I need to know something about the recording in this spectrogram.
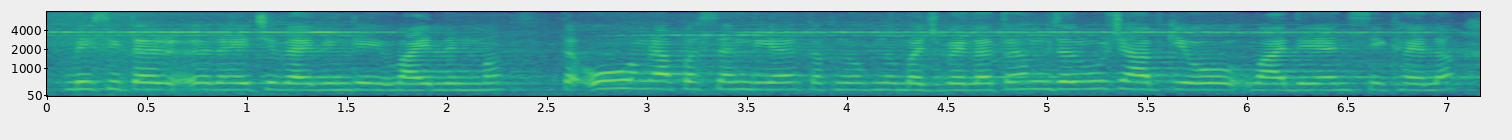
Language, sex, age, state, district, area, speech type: Maithili, female, 18-30, Bihar, Supaul, urban, spontaneous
